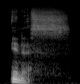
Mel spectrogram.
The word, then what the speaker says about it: Innes: doomed Oasis by Hammond inis I think that's how you pronounce his last name i n n s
